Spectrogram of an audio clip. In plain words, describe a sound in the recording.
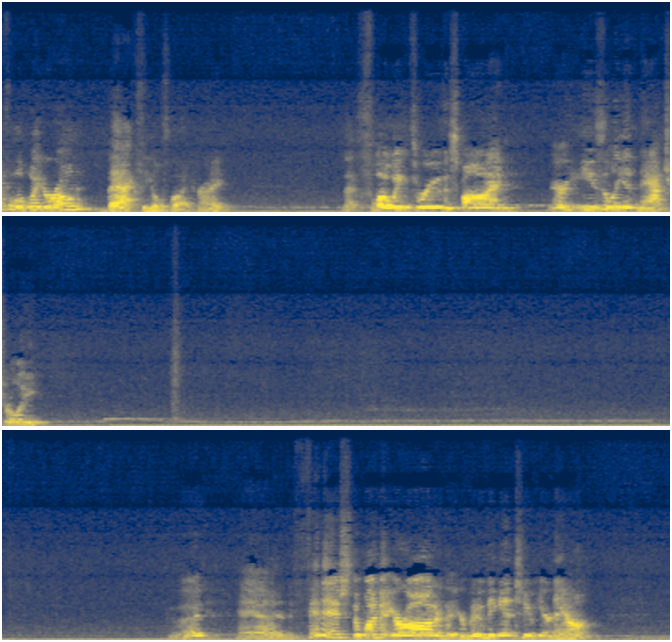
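A woman speaks calmly and slowly, close by.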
